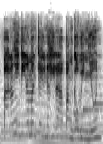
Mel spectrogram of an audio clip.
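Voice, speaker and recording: Actress as wounded grown daughter, emotional, reproachful, high voice, music behind, radio drama. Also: female voice, quick pace, close to an everyday voice. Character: hurt, resentful grown daughter confronting her father.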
